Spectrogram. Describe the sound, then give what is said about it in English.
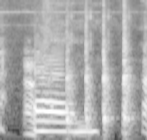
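A drawn-out vocal tone gives way to three quick, fairly loud knocks, spaced unevenly over about half a second. “Do you want to do that knocking thing again?”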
